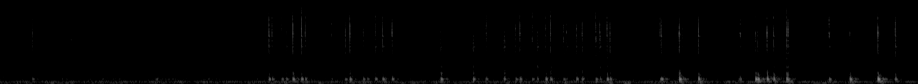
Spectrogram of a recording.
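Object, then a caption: Plaster excavation block. A solid rectangular plaster excavation block is held and then set on a table, and long acrylic nails tap across it. After a quiet opening of low steady hum, a rapid, uneven run of dry, crisp taps begins, each with a short thud near 250 Hz and a bright click that dies away almost instantly.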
